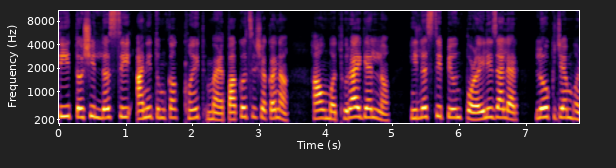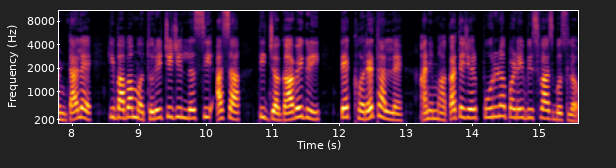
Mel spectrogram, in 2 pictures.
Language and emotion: Goan Konkani, neutral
